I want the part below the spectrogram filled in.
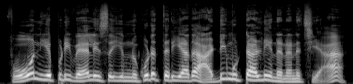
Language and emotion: Tamil, angry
